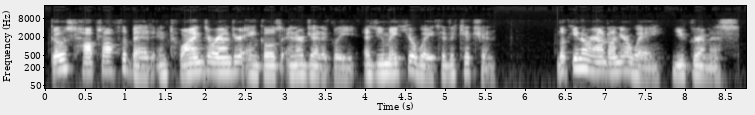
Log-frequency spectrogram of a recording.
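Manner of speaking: ordinary delivery, nothing marked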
